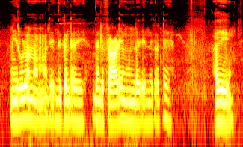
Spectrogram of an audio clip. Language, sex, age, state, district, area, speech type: Telugu, male, 18-30, Telangana, Yadadri Bhuvanagiri, urban, spontaneous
